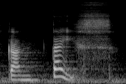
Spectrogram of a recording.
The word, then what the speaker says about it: cantáis: If a word does carry an accent mark, you will stress that syllable. So for vosotros, for example, it wouldn't be cantáis. We see the accent instead, so we know that it's vosotros cantáis. That stress is there on the end.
